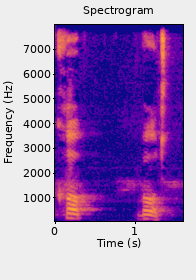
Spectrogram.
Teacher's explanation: We have our stress on the first syllable, which is cup.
